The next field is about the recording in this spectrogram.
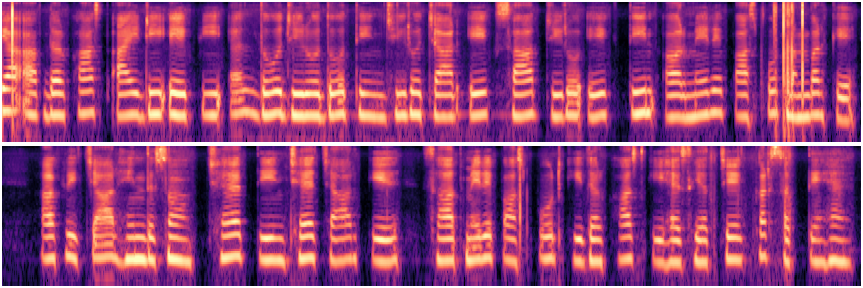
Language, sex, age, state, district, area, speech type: Urdu, female, 18-30, Bihar, Darbhanga, rural, read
